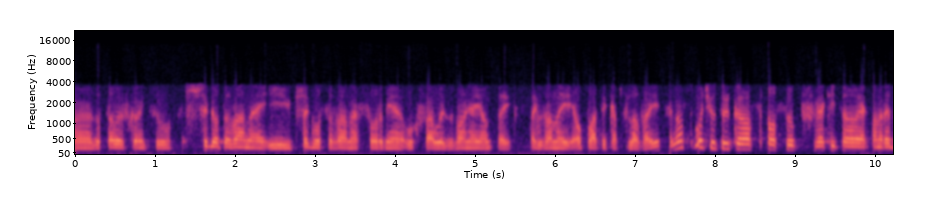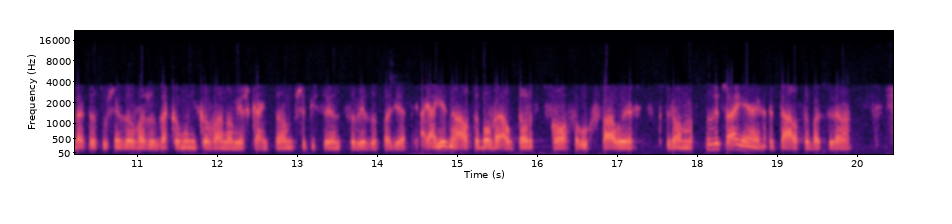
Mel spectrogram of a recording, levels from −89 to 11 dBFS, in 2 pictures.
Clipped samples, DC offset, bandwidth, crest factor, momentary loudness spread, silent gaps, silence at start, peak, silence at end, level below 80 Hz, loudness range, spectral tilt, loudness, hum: under 0.1%; under 0.1%; 4.8 kHz; 16 dB; 6 LU; none; 0 s; -6 dBFS; 0 s; -64 dBFS; 2 LU; -7.5 dB/octave; -21 LUFS; none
